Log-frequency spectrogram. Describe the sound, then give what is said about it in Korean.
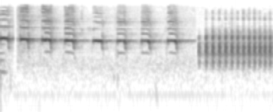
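Cartoon-style woodpecker effect: a string of bright, squeaky bird calls, then a fast, even burst of rapid tapping pulses at the end. It's fairly loud, with no talking. “어, 음, 난 제일 좋아하는 거. 딱따구리”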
